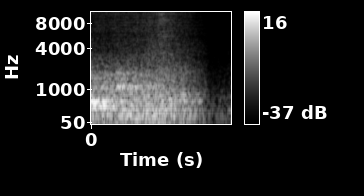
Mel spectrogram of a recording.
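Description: Seoul subway Line 8 train at Byeollae Station on the extension from Namyangju, Gyeonggi-do to Gangdong-gu, heard as a steady, loud rumbling roar that holds for over a second and then drops off quickly.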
